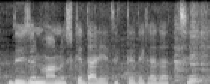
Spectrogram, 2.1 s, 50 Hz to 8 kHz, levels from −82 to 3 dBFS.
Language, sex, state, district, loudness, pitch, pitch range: Bengali, female, West Bengal, Alipurduar, -15 LUFS, 220 Hz, 215-230 Hz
